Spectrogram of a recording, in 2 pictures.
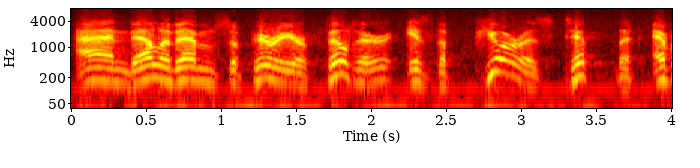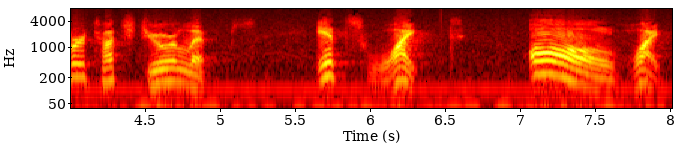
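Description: A man's voice: a little high, sing-song, a little slow, sharp tone, husky, rough recording. A man with an American accent delivering a 1950s radio advertisement as an announcer. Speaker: commercial announcer.

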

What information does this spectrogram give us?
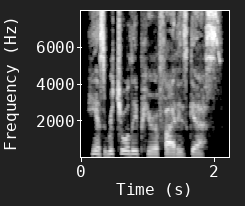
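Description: A woman reading scripture from a script as a podcast host, in a measured, formal manner. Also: on the low side, steady tone, mellow, no echo, studio quality. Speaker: Bible reader and podcast host.

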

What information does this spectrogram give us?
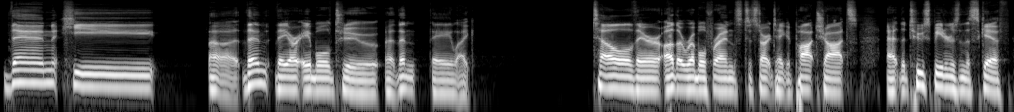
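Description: A man's voice: on the low side, slow, clean tone, no room sound, clean studio sound. A man co-hosting a podcast, chatting casually and jokingly as he recaps and critiques a story with some exasperation. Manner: exasperated, jokey, mimics characters' lines. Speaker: podcast co-host. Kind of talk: casual chat, recapping and critiquing a radio drama.

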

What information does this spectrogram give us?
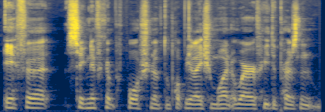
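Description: A man's voice: medium pitch, fairly even intonation, racing. A man interviewing a guest, asking long, winding questions and apologizing politely.

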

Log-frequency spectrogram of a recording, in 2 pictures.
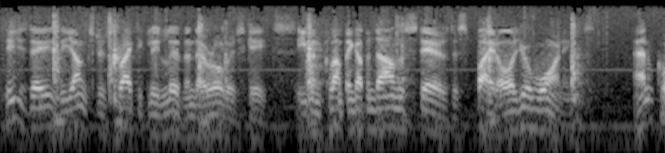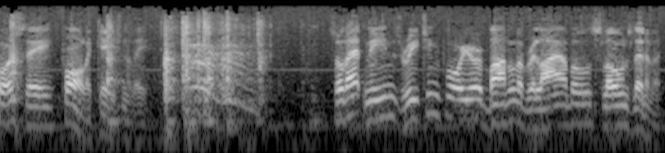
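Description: A man's voice: mid-range voice, lively intonation, moderate pace, heavy background noise. An American man announcing on 1940s radio in a polished, scripted advertising style. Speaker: radio announcer reading a sponsor ad.

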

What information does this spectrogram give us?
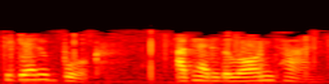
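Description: Radio drama mother, played by a woman, sorrowful and loving, hushed halting delivery, muffled vintage recording. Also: on the low side, lively intonation, slight background noise, lightly acted. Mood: earnest, loving. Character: tender, sorrowful mother comforting her small daughter. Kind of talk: 1940s radio drama acting.

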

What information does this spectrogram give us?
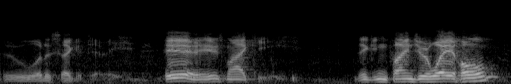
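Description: A blustery, swooping pompous boss. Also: male voice, medium pitch, big pitch swings, normal speed. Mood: smug. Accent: American. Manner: blustery, theatrical, muttering to himself. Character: pompous, self-satisfied, exasperated male boss and water commissioner. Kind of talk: 1950s radio situation comedy acting. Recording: muffled, noisy 1950 radio recording.

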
